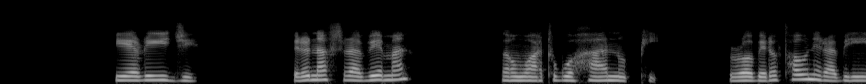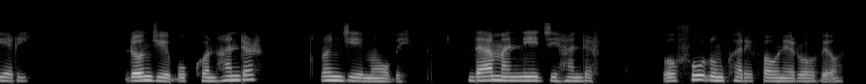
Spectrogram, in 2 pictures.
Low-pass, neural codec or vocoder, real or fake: 7.2 kHz; codec, 16 kHz, 0.7 kbps, FocalCodec; fake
